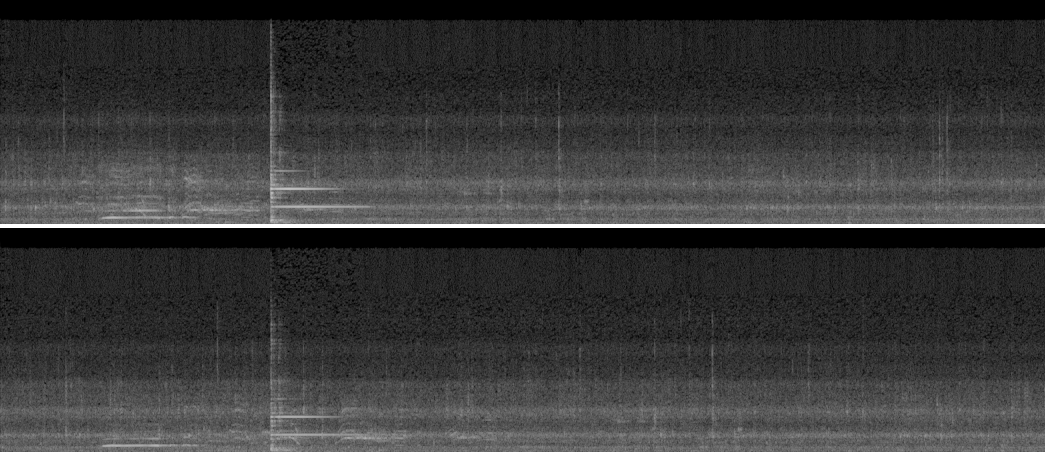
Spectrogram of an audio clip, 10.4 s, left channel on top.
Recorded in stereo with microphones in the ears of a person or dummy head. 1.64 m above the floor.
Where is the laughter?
35° left (ahead or behind), 0.8 m; by 2.6 s 55° left (ahead or behind), 1.6 m.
